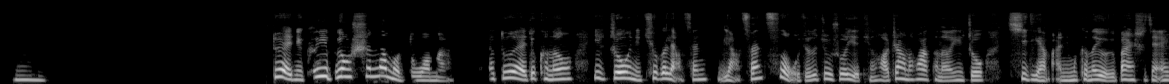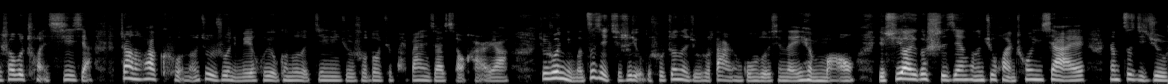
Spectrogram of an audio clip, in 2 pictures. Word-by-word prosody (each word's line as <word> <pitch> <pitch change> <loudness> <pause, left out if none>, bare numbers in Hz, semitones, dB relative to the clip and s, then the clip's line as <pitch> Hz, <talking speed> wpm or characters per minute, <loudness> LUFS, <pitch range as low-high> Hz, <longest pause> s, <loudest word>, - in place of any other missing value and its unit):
嗯。 210 -2 -3 2.3
对， 345 -6 +8
你 215 -2 -1
可 320 - 0
以 385 0 +8
不 330 - -7
用 365 0 +6
试 380 - -1
那 385 0 +6
么 235 - +3
多 190 +1 -2
嘛， 180 +2 -7 0.3
啊， 255 - -5
对， 290 -3 +5
就 270 - -1
可 255 - -3
能 245 +2 +3 0.2
1 295 -4 -2
周 285 +2 +7
你 225 - 0
去 270 +9 -3
个 270 -1 +4
2，3 225 0 -1
2，3 255 +7 -1
次， 300 +1 -1
我 205 - 0
觉 180 - -4
得 220 - 0
就 245 +2 -1
是 - - -13
说 245 - +3
也 215 -8 +1
挺 175 +3 -9
好。 175 -2 -1
这 275 - 0
样 260 - +3
的 220 - -2
话 235 0 +2
可 215 - -10
能 170 +1 -3
1 195 - -3
周 195 0 0 0.2
7 260 - -2
天 205 -6 0
嘛， - - -10
你 185 - -1
们 195 - -1
可 230 - -2
能 215 - +2
有 195 -6 +2
一 170 - -3
半 215 +1 0
时 195 - -12
间， 195 -1 -4
诶， - - -2
稍 225 +4 0
微 230 0 +2
喘 215 - -9
息 215 +4 -5
一 - - -2
下， 195 0 -5 0.2
这 290 - +3
样 280 - +6
的 240 - 0
话 250 0 +4
可 205 -2 -10
能 180 +1 -8
就 245 - -3
是 220 - +1
说 205 +1 -2
你 180 - -6
们 175 +2 -6
也 180 - -2
会 195 +1 -5
有 180 - -2
更 190 +2 -5
多 190 - -3
的 165 - -5
精 190 +1 -6
力， 185 0 -5
就 170 -2 -8
是 - - -13
说 175 -1 -8
多 185 0 -5
去 190 - -15
陪 - - -18
伴 195 -1 -3
一 - - -5
下 175 -1 -2
小 - - -6
孩 - - -10
儿 - - -7
呀， 165 0 -4 0.3
就 260 - -2
是 - - +3
说 295 +1 +8
你 235 -10 +3
们 155 - -5
自 320 - -2
己 255 -5 +1
其 185 -1 -9
实 210 +3 -1
有 205 - -2
的 230 - -12
时 - - -19
候， - - -2
真 235 +5 -1
的 215 - -1
就 170 -2 -7
是 - - -8
说 170 - -5
大 195 +2 -3
人 175 0 -8
工 170 0 -5
作 165 -1 -2
现 175 +1 -7
在 170 -1 -1
也 195 +3 +2
忙， 170 +2 -1 0.2
也 180 - +2
需 220 - -2
要 255 -2 +11
一 230 - +4
个 245 - +3
时 205 -3 -1
间 220 +1 +1
可 215 - -2
能 200 0 +1
去 225 - -3
缓 205 -6 -2
冲 225 +5 -1
一 220 - +2
下， 210 -4 +3
诶， 195 +3 +1 0.2
让 225 0 -2
自 235 +1 -2
己 205 -2 -5
就 190 -1 0
205 Hz, 340 characters per minute, -23 LUFS, 185-240 Hz, 2.3 s, 要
